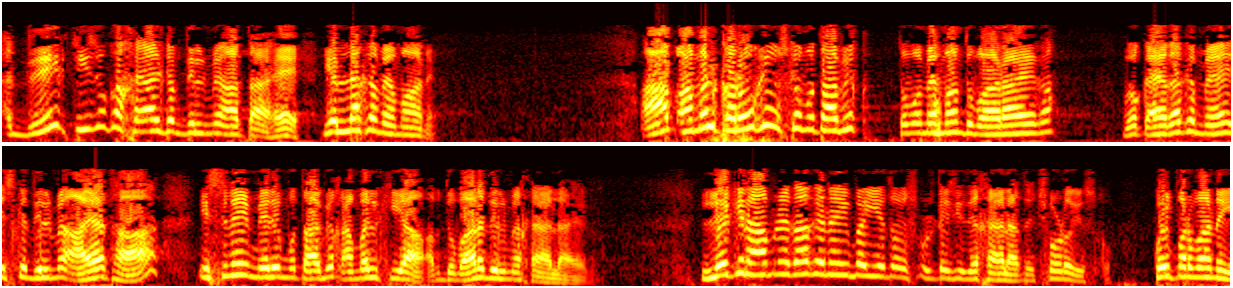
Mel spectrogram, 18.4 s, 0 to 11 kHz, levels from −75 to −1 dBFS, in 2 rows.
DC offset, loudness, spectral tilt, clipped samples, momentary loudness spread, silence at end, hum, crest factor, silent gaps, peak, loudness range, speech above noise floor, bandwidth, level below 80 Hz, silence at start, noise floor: under 0.1%; -12 LUFS; -4.5 dB/octave; under 0.1%; 11 LU; 0 s; none; 12 dB; none; 0 dBFS; 4 LU; 43 dB; 6.6 kHz; -40 dBFS; 0 s; -54 dBFS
